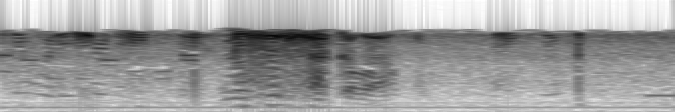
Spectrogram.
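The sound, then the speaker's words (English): A short run of MF telephone signaling tones from the old AT&T system comes through a narrow, noisy phone line, with one louder burst in the middle and a steady low hum underneath. “Now, you hear that? Yeah, those are MF tones. And That was the old AT&T system.”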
